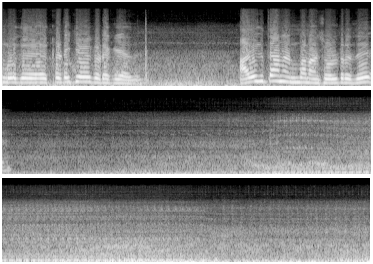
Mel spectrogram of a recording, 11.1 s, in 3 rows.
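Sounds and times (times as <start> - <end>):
motorcycle engine running: 3.8 - 11.0.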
